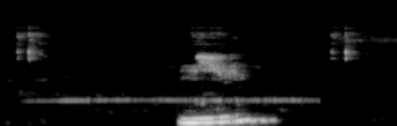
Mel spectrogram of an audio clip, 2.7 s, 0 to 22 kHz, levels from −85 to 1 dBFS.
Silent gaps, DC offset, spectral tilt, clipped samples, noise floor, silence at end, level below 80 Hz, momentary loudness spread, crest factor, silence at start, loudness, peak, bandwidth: 2.14-2.18 s; under 0.1%; -6.5 dB/octave; under 0.1%; -54 dBFS; 0.3 s; -58 dBFS; 22 LU; 18 dB; 0.2 s; -19 LUFS; -6 dBFS; 7.8 kHz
